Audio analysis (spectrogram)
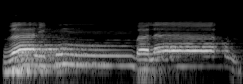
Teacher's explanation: ketika mim sukun ini bertemu huruf ba atau yang disebut sebagai ikfa syafawi. Maka kita membacanya itu kita samarkan.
